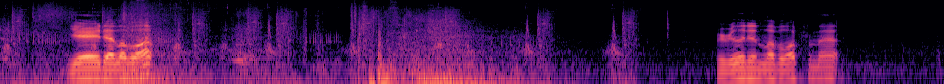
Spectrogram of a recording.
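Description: A man speaks animatedly into a close microphone.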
